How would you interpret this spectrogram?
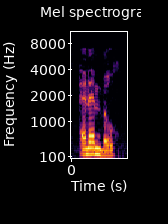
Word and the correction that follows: Ensemble: An Ensemble.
